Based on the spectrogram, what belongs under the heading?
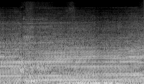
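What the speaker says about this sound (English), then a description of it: "It's got a Formula 1 engine, a 2015 Formula 1 power system" Mercedes-AMG One hypercar with a 2015 Formula 1 hybrid power unit, its engine holding a steady, loud, harmonic drone throughout with a slight pitch wobble, no voices over it.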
